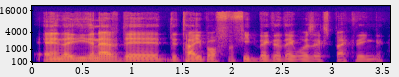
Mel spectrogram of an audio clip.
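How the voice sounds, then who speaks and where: Italian guy on a video call, smooth voice, lots of uhs and restarts, laughs a lot. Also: medium pitch, dry recording, studio quality. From Italy. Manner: hesitant, many fillers and restarts; laughs often. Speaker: meetup guest. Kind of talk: casual chat.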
